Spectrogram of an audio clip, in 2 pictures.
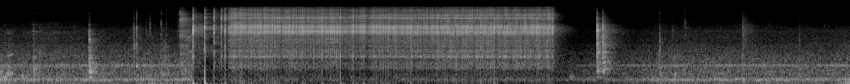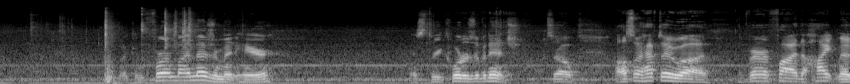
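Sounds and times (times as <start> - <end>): welding arc hissing: 1.8 - 5.7
welding arc striking clicks: 1.8 - 6.2.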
